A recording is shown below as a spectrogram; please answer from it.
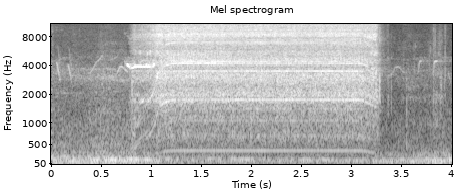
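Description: Cordless drill starting about a second in, running at a steady speed for about two seconds, then stopping suddenly.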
